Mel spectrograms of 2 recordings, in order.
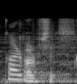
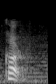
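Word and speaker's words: corps: Corpses. – Core. Mi amor. No, es una palabra francesa. Entonces, aunque se escribe corpse, se pronuncia core. – Core.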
